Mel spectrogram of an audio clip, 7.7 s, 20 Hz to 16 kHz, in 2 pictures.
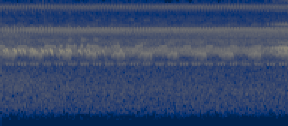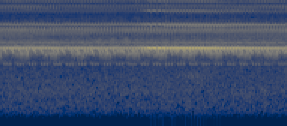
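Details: ['Narita, Chiba, Japan, recorded on a TASCAM Portacapture X8: bell crickets and crickets form a layered high chorus. Quick regular pulses sit beneath sustained ringing tones, with a nearer, louder trill rising near the end.']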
